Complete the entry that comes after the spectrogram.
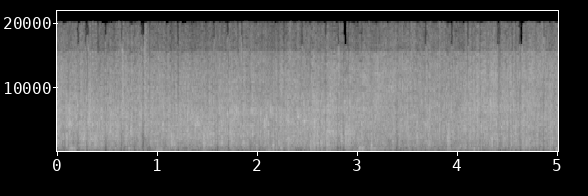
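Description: Eggplant pieces frying in oil in a pan, a steady bright sizzle that holds evenly throughout with no talking.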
